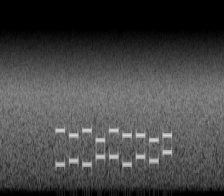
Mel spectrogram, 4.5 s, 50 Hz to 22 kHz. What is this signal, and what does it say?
DTMF, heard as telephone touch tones, dialled by machine, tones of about 180 ms, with phone line noise. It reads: 353792840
